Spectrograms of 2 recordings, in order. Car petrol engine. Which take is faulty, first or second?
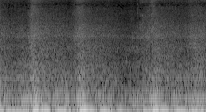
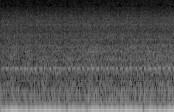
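first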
